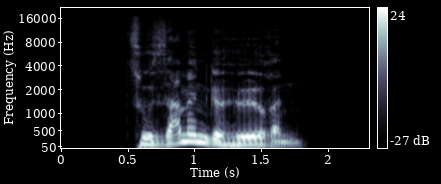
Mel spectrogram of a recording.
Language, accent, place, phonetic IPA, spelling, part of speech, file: German, Germany, Berlin, [t͡suˈzamənɡəˌhøːʁən], zusammengehören, verb, De-zusammengehören.ogg
- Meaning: to belong together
